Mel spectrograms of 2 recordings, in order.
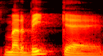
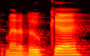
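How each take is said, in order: First: Matabike with "beek" in the middle; correct name pronunciation. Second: Matabuke with "boo" in the middle; mistaken name pronunciation. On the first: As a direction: say Matabike as "matta-BEEK-ay", falling. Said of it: "His name is pronounced Matabike". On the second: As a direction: say Matabuke softly as "matta-BOO-kay". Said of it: "like I said". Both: Shown as a demonstration.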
